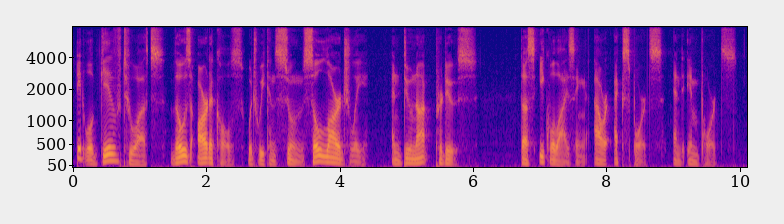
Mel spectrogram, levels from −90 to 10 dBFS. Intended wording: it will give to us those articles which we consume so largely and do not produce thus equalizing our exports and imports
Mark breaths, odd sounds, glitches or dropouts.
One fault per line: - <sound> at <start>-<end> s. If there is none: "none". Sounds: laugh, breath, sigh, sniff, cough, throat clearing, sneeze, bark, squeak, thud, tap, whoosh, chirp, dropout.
- dropout at 1.1-1.2 s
